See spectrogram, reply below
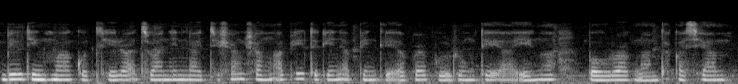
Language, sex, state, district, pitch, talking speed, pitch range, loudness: Mizo, female, Mizoram, Aizawl, 215 Hz, 220 wpm, 205-225 Hz, -17 LUFS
